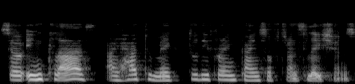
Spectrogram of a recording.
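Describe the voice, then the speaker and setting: Speaking at a moderate pace, a woman with a Spanish accent uses a medium pitch. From Mexico City, Mexico. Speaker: researcher. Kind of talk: seminar talk. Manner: halting, many fillers.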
